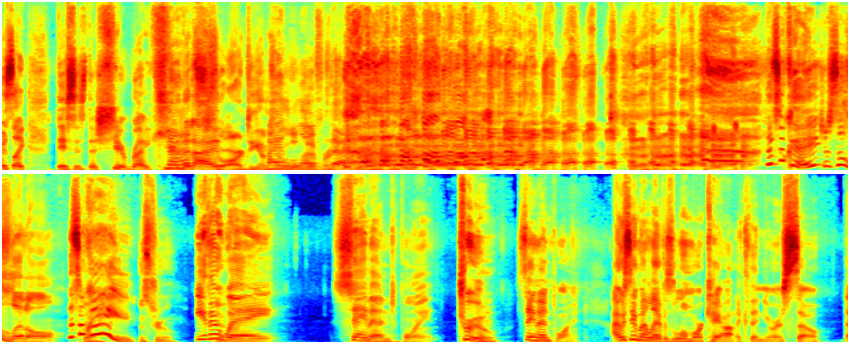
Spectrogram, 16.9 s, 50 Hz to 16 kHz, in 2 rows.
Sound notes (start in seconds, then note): 2.6 laughing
